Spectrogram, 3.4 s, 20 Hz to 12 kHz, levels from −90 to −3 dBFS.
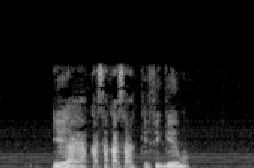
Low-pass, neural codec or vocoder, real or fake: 7.2 kHz; none; real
